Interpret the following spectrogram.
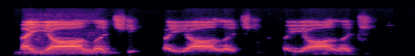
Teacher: you have to stress the second syllable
